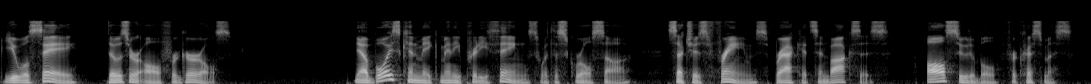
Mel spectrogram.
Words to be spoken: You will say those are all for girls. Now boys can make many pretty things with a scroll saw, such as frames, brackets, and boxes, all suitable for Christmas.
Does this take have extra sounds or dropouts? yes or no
no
